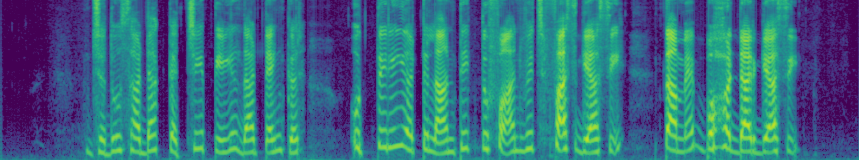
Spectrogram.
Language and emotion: Punjabi, fearful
